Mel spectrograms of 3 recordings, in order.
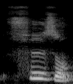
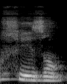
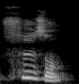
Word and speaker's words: faisons: nous faisons voyez bien ça s'écrit avec a I mais ça se prononce eu nous faisons on dit pas nous faisons on écrit nous faisons mais on prononce nous faisons vous faites ils font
